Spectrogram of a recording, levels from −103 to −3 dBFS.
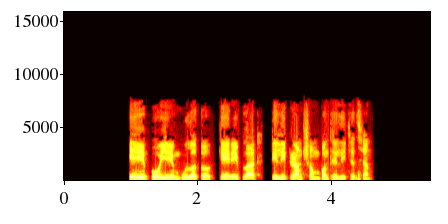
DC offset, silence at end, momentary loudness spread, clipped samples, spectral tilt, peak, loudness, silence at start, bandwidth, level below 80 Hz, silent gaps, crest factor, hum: under 0.1%; 0.9 s; 8 LU; under 0.1%; -4.5 dB/octave; 0 dBFS; -15 LUFS; 1 s; 7.8 kHz; -54 dBFS; 2.27-2.32 s, 2.99-3.11 s; 16 dB; none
